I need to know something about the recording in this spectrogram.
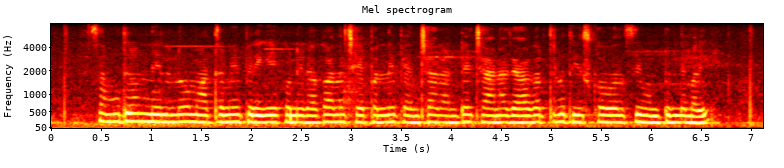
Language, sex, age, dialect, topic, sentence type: Telugu, female, 36-40, Central/Coastal, agriculture, statement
